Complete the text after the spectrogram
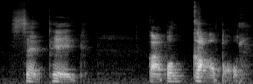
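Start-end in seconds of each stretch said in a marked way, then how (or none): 1.5-2.4 low, grumpy turkey gobble; grumbling gobble. A narrator's reading. Turkey sulking after Cow sees through him, low grumbled gobble. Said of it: "grumbled Turkey".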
